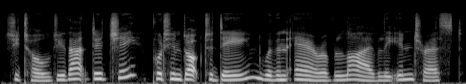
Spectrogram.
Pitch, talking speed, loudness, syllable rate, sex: 220 Hz, 205 wpm, -20 LUFS, 4.5 syllables/s, female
